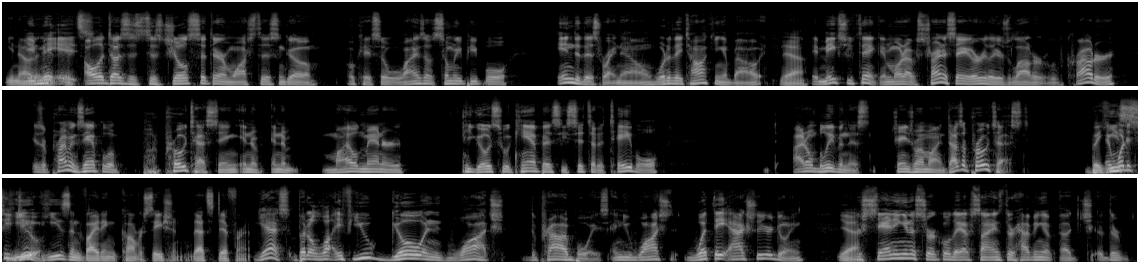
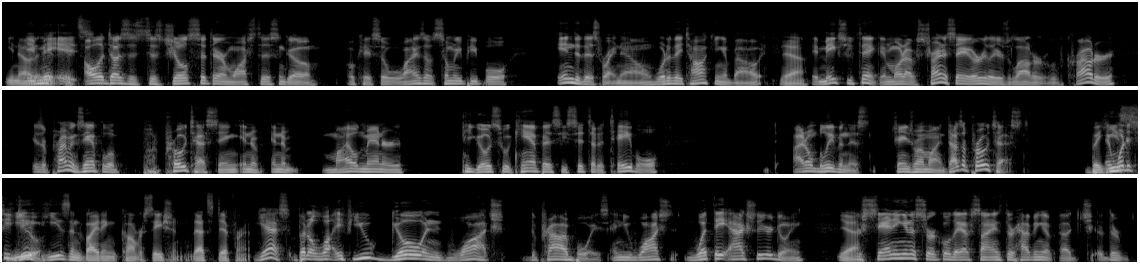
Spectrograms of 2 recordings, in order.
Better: first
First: none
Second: muffled; slightly; fading above 3 kHz

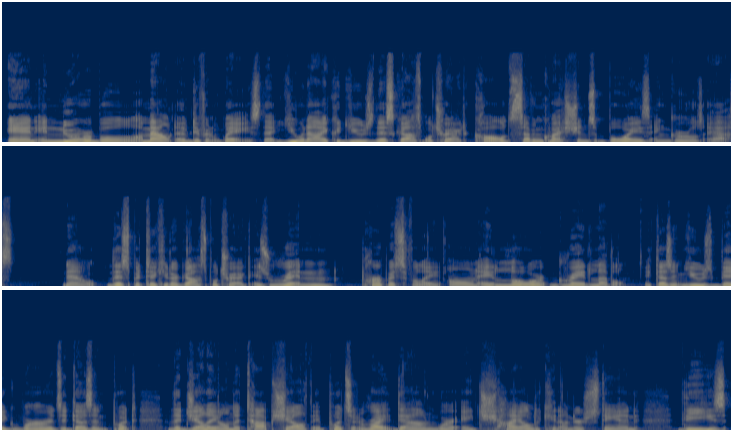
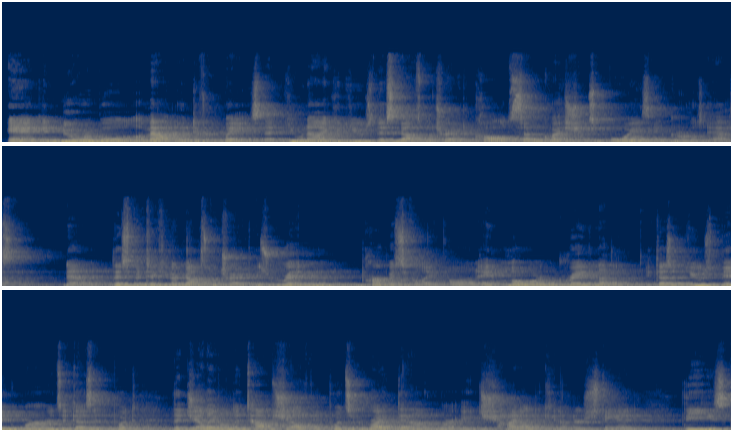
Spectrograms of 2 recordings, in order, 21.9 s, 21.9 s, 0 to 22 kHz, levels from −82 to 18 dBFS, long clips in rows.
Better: first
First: none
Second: room echo; noticeable; dies away in 1.4 s

